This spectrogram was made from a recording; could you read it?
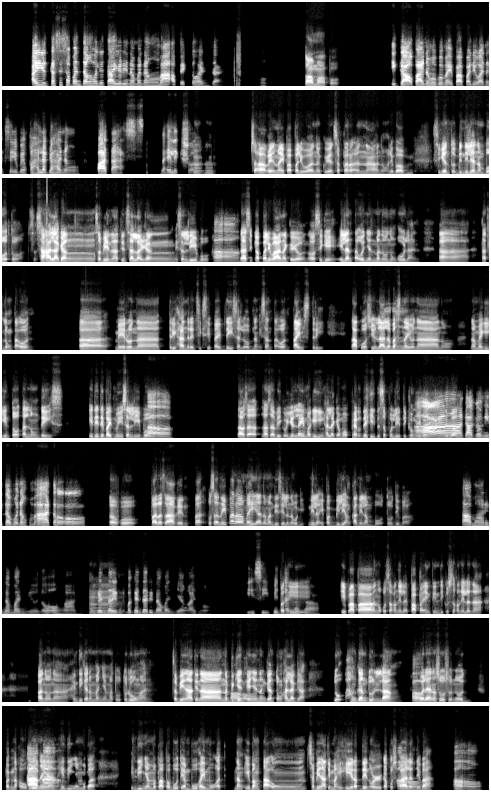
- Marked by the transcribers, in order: other background noise; laughing while speaking: "dun sa politikong yun"
- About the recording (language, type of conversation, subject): Filipino, unstructured, Ano ang nararamdaman mo kapag may mga isyu ng pandaraya sa eleksiyon?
